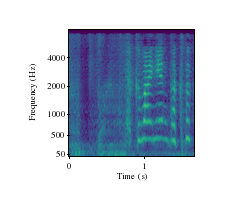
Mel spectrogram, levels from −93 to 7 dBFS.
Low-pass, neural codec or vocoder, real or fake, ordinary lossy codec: 7.2 kHz; codec, 24 kHz, 0.5 kbps, DualCodec; fake; none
